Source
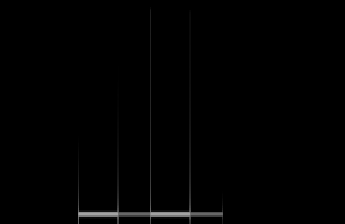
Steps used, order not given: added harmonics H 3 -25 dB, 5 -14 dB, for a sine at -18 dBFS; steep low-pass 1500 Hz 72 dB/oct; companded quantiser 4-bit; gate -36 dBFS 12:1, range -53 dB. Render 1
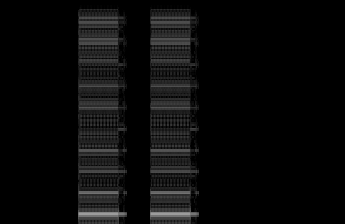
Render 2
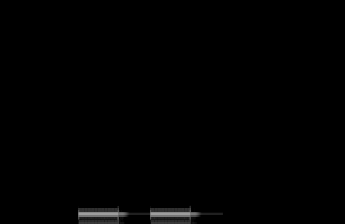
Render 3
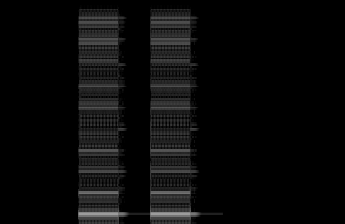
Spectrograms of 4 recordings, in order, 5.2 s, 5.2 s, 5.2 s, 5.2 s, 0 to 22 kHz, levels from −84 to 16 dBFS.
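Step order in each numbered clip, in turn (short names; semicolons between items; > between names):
added harmonics > gate > steep low-pass > companded quantiser; added harmonics > companded quantiser > gate > steep low-pass; added harmonics > steep low-pass > companded quantiser > gate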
